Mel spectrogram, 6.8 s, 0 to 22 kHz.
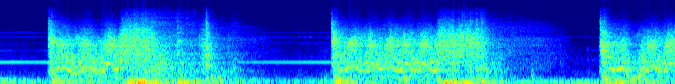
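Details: Carbureted Corvette on jump pack, fuel pressure about 5-6 psi at carburetor; three bursts of steady cranking a few seconds each, never catching; crank no start, owner suspects carburetor fueling issue, considering having carburetor looked at or a new carburetor.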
